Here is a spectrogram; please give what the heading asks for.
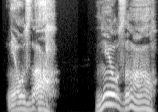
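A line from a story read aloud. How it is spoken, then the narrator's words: Muttering. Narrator (Russian): бормотал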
